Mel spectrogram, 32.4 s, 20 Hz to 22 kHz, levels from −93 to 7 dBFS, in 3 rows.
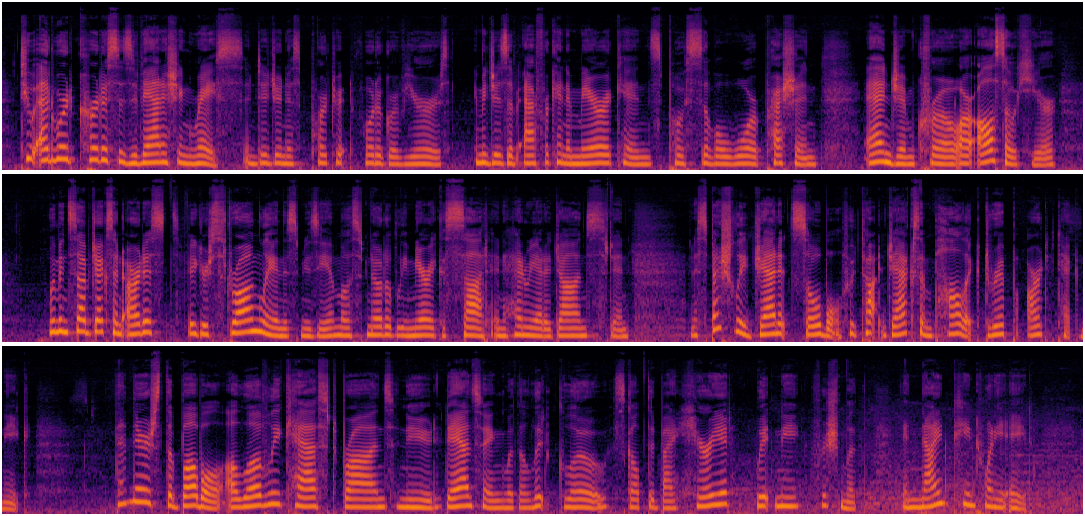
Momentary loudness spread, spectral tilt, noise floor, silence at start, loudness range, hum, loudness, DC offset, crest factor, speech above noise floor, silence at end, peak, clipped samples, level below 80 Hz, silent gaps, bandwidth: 10 LU; -5.5 dB/octave; -53 dBFS; 0.2 s; 4 LU; none; -25 LUFS; under 0.1%; 18 dB; 28 dB; 0 s; -8 dBFS; under 0.1%; -50 dBFS; none; 16 kHz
